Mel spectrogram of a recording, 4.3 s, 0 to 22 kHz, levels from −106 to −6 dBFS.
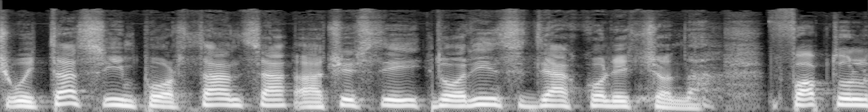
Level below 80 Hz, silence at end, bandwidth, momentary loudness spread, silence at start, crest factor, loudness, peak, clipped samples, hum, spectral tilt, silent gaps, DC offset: -44 dBFS; 0 s; 17 kHz; 6 LU; 0 s; 12 dB; -16 LUFS; -2 dBFS; under 0.1%; none; -6.5 dB/octave; none; under 0.1%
